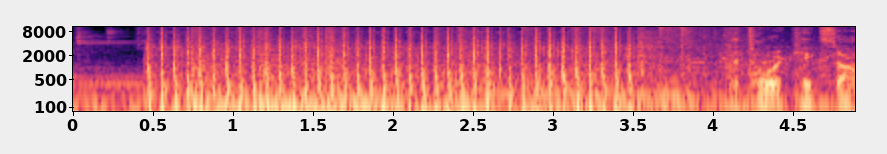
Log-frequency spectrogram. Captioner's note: weapons firing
